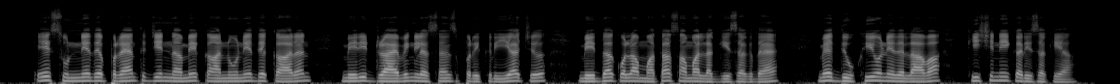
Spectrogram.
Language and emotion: Dogri, sad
